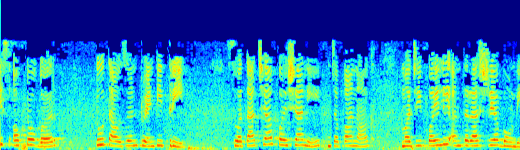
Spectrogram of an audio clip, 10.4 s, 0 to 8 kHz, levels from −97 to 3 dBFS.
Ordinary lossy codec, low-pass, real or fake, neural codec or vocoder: MP3, 24 kbps; 7.2 kHz; real; none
